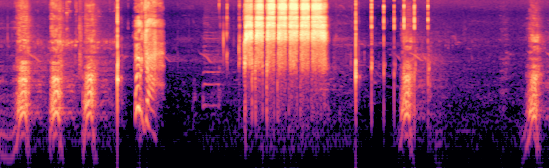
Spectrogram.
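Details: A male Kashmiri Eksaya, a Himalayan livestock guardian dog breed known for ceaseless barking, gives deep, resonant barks in quick bursts, about two per second.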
